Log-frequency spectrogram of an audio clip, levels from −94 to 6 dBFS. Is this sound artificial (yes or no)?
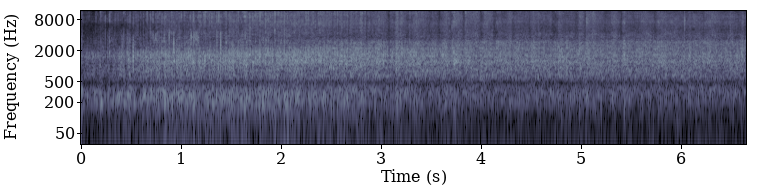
yes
